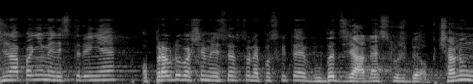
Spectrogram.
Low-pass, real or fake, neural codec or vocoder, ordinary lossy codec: 14.4 kHz; real; none; AAC, 48 kbps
